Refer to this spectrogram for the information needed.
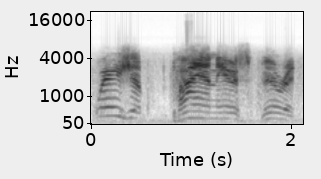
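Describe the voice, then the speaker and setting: An eager young American GI with a high, boyish voice that swings up and down. He is curious and keen, in 1940s radio drama style. The recording is muffled, with faint noise behind it. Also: expressive, takes it slowly, sharp tone, exaggerated voice. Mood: eager, coaxing.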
